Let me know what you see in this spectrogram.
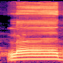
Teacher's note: Lad, jadi dalnya dipantulkan ya.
